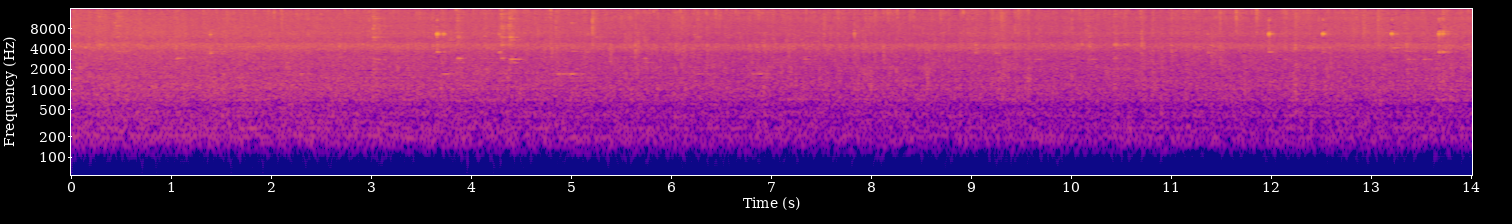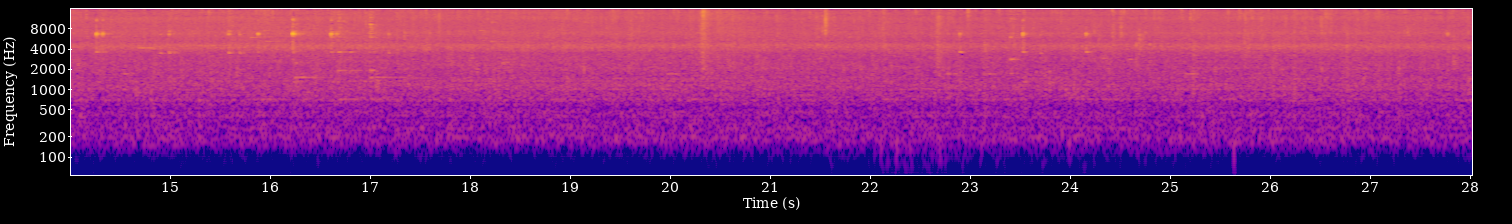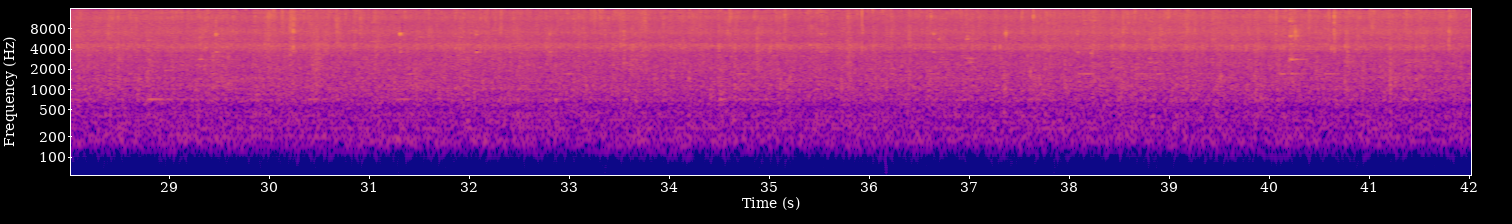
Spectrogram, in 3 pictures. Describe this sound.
Rain and Chimes (Inside)
Another recording from last night's rainstorm. This one I took from inside my house, after cracking the window open a little. Muffled a little, so one might think the sound was coming from outside.
Feedback always appreciated! Enjoy.
field-recording, wind, weather, rain, storm, wind-chimes, chime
